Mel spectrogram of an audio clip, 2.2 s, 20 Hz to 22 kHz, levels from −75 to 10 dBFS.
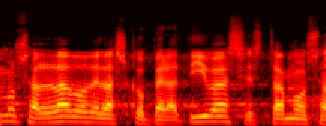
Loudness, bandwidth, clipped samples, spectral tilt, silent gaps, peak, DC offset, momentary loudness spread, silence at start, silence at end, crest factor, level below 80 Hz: -21 LUFS; 14.5 kHz; under 0.1%; -3.5 dB/octave; none; -2 dBFS; under 0.1%; 5 LU; 0 s; 0 s; 18 dB; -74 dBFS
